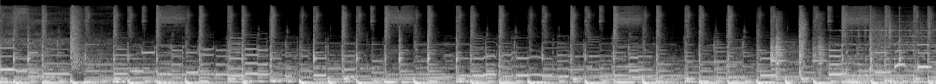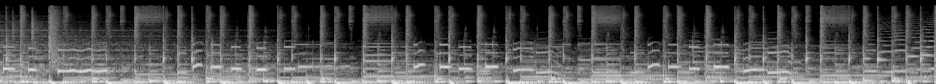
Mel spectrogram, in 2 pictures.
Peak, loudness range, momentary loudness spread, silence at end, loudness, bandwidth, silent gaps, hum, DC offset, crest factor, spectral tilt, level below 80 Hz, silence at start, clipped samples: 0 dBFS; 1 LU; 2 LU; 0 s; -12 LUFS; 17 kHz; none; none; 0.3%; 10 dB; -6.5 dB/octave; -16 dBFS; 0 s; under 0.1%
